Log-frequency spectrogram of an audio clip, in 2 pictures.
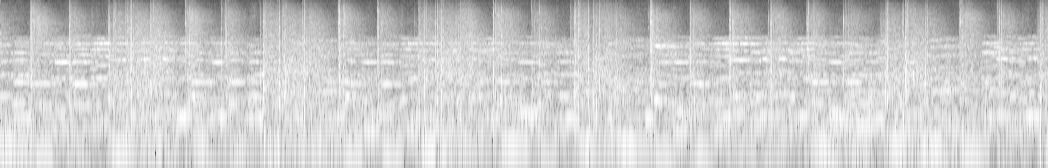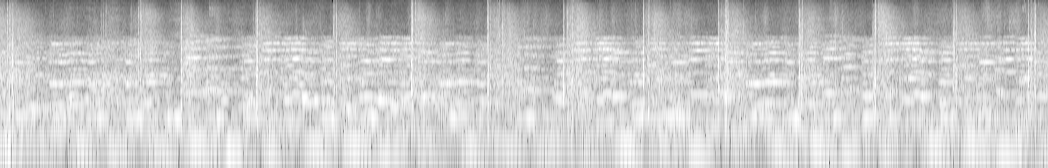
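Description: Lively folk-dance music with a bass line, overlaid by the dancers' boots stamping and clicking sharply on the stage floor in time with it, several hits a second.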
